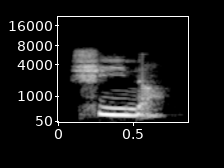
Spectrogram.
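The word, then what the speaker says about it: China: और चाइना को शीना, शीना। पिछले दफा भी बताया था कि जो CH का जो साउंड है, ये चा का साउंड नहीं है पुर्तगीज में, ये शा का साउंड है, शीना।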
